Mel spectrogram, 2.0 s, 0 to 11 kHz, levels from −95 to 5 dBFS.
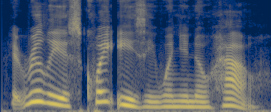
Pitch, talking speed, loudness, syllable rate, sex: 190 Hz, 265 wpm, -16 LUFS, 6.6 syllables/s, female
